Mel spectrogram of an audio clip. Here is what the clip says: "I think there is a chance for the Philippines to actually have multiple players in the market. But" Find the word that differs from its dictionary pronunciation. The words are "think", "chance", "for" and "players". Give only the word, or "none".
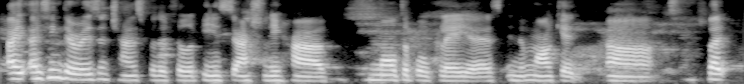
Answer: none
